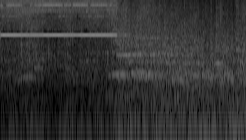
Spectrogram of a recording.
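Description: Match-timer buzzer sounding one steady high-pitched tone at the end of the wrestling period, cutting off about a second in, over the hum of voices in the hall.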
